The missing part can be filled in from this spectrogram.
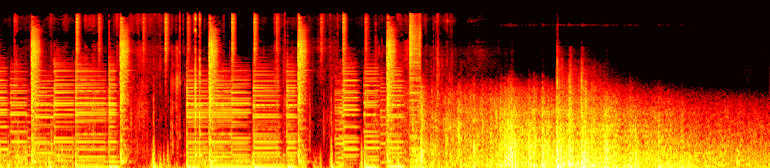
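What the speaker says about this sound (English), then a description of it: "That clap of thunder I got on camera was probably the worst of it." Thunder clap during a mountain storm on San Gorgonio: after several seconds of tonal music, a loud, deep rolling rumble swells and lingers, slowly fading toward the end.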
